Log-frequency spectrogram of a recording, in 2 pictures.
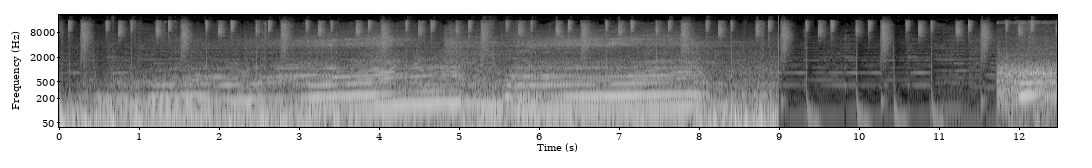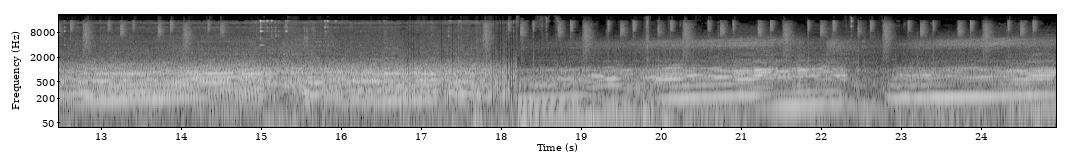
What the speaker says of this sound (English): I like the way it sounds. It sounds great.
